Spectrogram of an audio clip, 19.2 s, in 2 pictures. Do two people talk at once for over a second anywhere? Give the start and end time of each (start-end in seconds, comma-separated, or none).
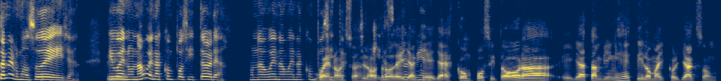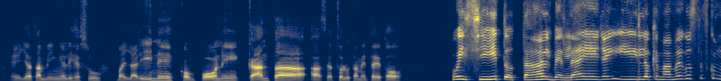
4.1-5.8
